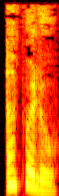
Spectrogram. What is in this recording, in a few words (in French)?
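"un polo", French; vocabulaire; le lexique des vacances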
